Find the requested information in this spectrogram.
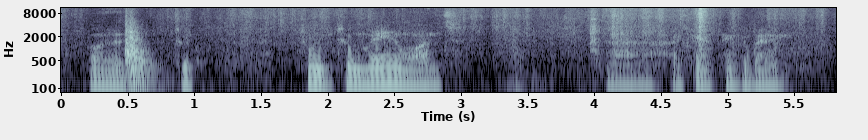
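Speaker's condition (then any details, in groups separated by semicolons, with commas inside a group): Parkinson's disease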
